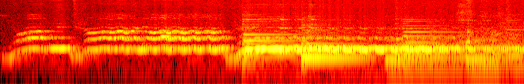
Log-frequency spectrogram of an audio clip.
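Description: Soprano singing a soft held note in her lower register that swoops up into it at the start and is sustained with a slight vibrato, while the classical guitar adds low closing notes from about halfway through: the final bars of the song, ringing out.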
